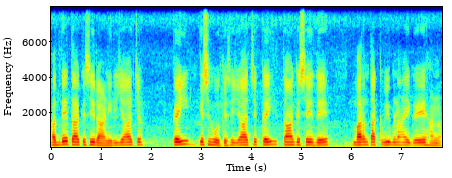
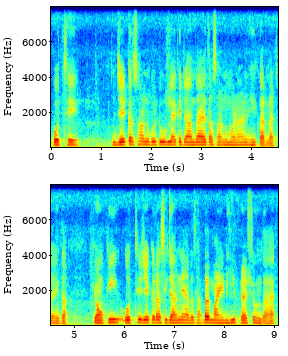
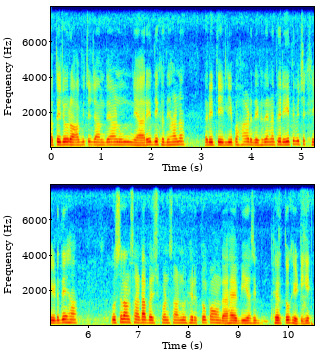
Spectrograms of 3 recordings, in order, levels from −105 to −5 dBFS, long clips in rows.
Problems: background sounds at intervals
